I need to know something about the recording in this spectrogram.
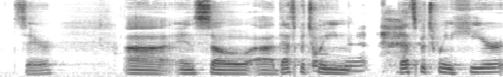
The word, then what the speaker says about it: Tser: It's spelled Tser, Sayre.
